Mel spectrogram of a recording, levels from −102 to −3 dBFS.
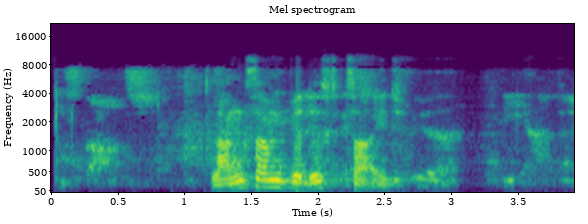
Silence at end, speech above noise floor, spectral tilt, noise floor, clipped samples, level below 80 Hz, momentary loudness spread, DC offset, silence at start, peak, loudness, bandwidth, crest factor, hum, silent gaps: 0 s; 19 dB; -4 dB/octave; -38 dBFS; under 0.1%; -60 dBFS; 23 LU; under 0.1%; 0.1 s; -2 dBFS; -17 LUFS; 10 kHz; 18 dB; none; none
